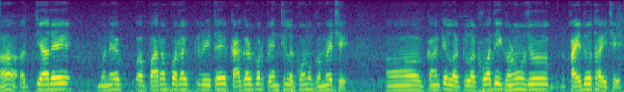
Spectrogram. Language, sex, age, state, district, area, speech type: Gujarati, male, 45-60, Gujarat, Kheda, rural, spontaneous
